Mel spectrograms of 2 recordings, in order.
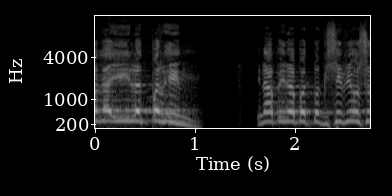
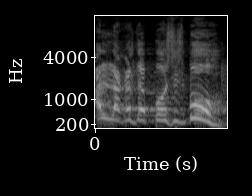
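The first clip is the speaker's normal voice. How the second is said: loud, laughing jab; laughing tease; 3 semitones higher, 5 dB louder than usual. Real, not acted. Preacher teasing a loud church member, laughing. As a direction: laugh as you tease them.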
